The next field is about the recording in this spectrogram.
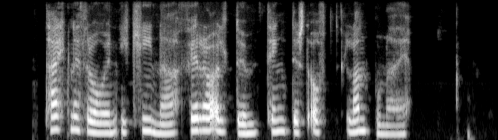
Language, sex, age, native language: Icelandic, female, 18-19, Icelandic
